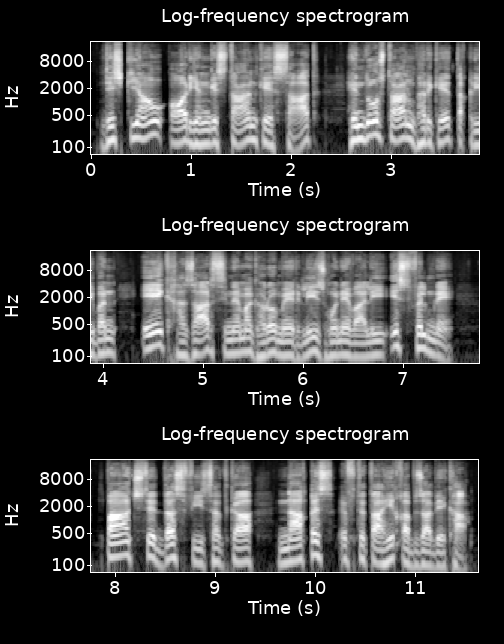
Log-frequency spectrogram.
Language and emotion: Urdu, neutral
